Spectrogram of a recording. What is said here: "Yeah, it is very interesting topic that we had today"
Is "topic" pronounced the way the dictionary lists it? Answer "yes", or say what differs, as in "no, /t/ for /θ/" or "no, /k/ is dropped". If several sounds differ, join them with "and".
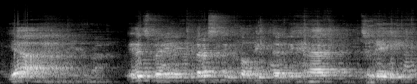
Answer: no, /b/ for /p/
